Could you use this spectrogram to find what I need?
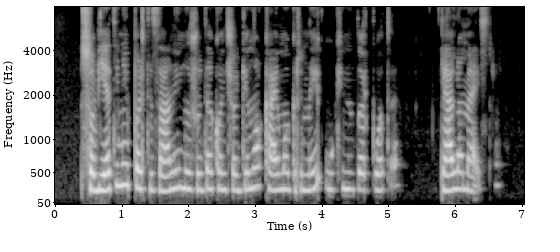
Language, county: Lithuanian, Vilnius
